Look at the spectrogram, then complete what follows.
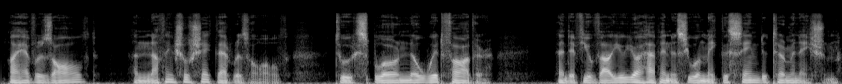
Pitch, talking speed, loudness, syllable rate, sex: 90 Hz, 185 wpm, -17 LUFS, 6.2 syllables/s, male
